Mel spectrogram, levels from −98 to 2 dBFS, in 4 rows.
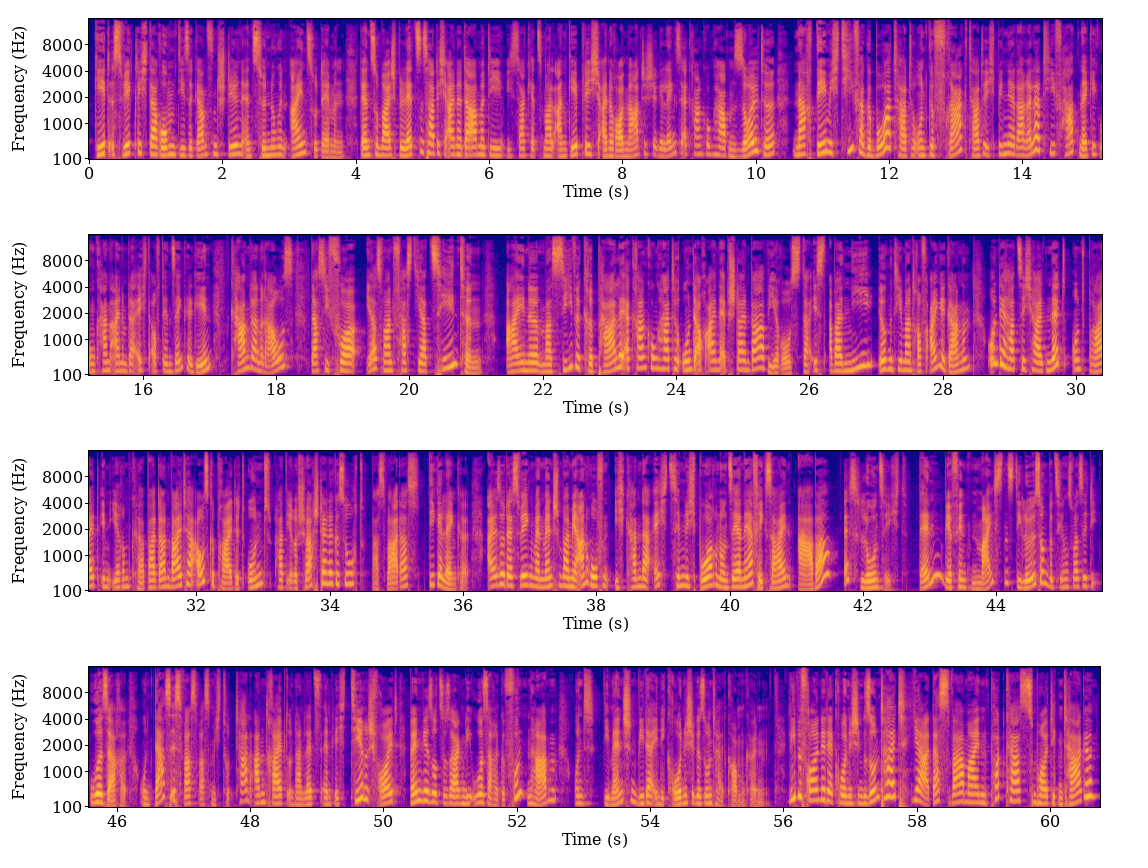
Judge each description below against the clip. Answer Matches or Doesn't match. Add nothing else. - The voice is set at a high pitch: Matches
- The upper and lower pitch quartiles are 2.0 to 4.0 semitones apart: Doesn't match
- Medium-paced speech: Matches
